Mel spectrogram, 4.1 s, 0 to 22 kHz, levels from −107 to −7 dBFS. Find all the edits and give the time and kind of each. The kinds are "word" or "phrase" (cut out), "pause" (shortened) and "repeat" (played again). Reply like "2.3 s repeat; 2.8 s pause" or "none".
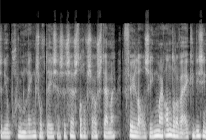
2.4 s pause; 3.2 s word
